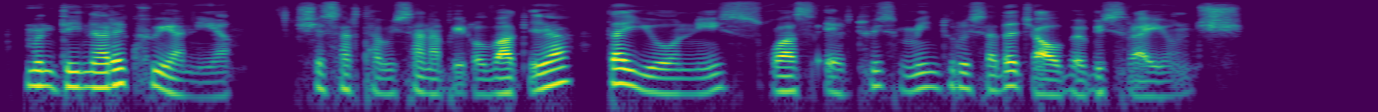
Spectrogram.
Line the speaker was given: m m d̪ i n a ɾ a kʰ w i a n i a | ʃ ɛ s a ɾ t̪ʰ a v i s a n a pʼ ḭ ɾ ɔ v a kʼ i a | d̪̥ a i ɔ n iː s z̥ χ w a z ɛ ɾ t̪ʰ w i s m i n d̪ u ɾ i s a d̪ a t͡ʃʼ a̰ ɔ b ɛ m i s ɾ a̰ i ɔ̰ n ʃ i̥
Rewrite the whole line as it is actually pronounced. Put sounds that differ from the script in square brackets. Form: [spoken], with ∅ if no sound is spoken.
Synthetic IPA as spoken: m m d̪ i n a ɾ [ɛ] kʰ w i a n i a | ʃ ɛ s a ɾ t̪ʰ a v i s a n a pʼ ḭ ɾ ɔ v a kʼ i a | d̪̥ a i ɔ n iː s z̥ [ʁ] w a [s] ɛ ɾ t̪ʰ w i s m i n d̪ u ɾ i s a d̪ a t͡ʃʼ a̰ ɔ b ɛ [b] i s ɾ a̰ i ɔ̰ n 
